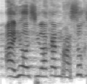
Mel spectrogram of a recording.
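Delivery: high, very loud, laughing call; comic triumphant holler through laughter; gleeful shouted invitation. Retold or imitated. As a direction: shout them in with mock welcome.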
